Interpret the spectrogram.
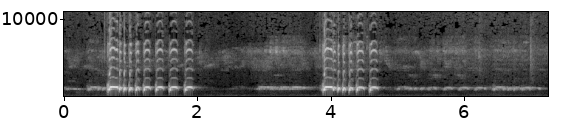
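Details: Zebra dove of local stock singing as a lure to prompt reluctant doves to sing. Two loud bursts of six to seven quick, rhythmic cooing notes, each followed by a softer sustained trilling buzz.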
